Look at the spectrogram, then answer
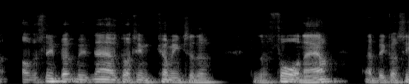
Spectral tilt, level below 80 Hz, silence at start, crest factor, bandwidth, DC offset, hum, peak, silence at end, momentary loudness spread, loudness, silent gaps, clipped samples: -6.5 dB/octave; -46 dBFS; 0 s; 18 dB; 12 kHz; under 0.1%; none; -10 dBFS; 0 s; 14 LU; -27 LUFS; none; under 0.1%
